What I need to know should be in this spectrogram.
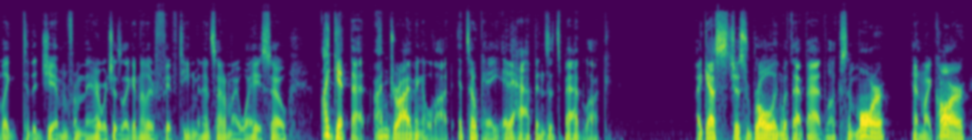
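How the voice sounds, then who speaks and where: In a dry, studio-quality recording, a podcast co-host with a low, congested, blocked-up voice spins a lengthy, meandering tale. He keeps starting over and letting sentences trail away, in a casual show.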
